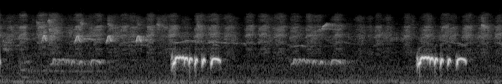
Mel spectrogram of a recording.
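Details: Morning in the wild with a local zebra dove: faint high chirps from small birds, then two loud bursts of rapid staccato coos, each preceded by a quieter, level coo from a second dove.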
